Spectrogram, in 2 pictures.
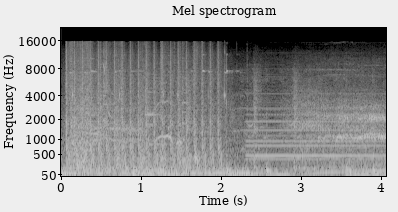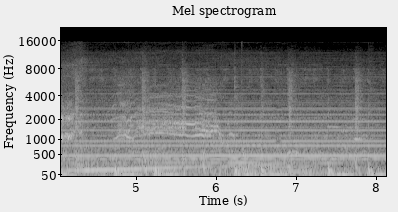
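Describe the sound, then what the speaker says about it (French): A car pulls up on a street and a burst of rapid gunfire breaks out, loud and close, followed by a lingering engine drone and a steady tone as a staged sound effect for a crime drama. "les meurtriers s'étaient rangés près d'eux dans la rue avant d'ouvrir le feu"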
